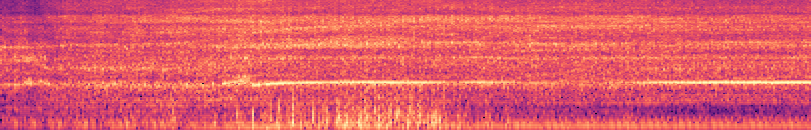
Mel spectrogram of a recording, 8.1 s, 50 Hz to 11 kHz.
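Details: Mitsubishi Triton GLS 4D56 diesel at idle, recorded at the engine bay: steady high whine around 1.3 kHz, resembling a turbo but not one; failing alternator pulley one-way clutch bearing.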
